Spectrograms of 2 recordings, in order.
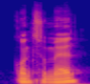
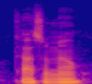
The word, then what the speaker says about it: Cozumel: Like we're right across Consumel, the island. Cozumel, yeah.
